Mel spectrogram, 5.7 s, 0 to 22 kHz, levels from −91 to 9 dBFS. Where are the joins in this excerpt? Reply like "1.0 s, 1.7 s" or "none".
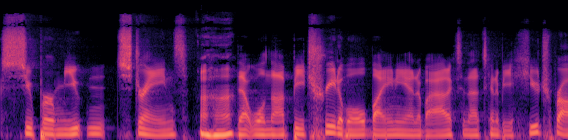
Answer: none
